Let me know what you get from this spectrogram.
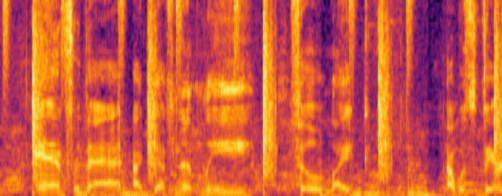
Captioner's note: suspicious string music; people chattering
